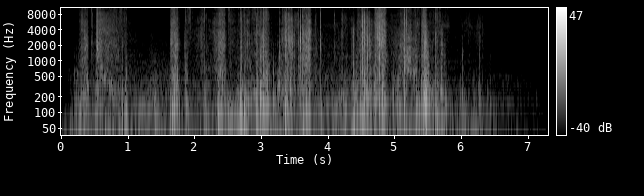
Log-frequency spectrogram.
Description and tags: In this sound we tried to record a scissors cutting some paper. We can distinguish both the paper being wrinkled and the cuts the scissors make. It was recorded with an Edirol R-09 HR portable recorder and the mic was really close to the scissors. The recording was made inside the upf poblenou library.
